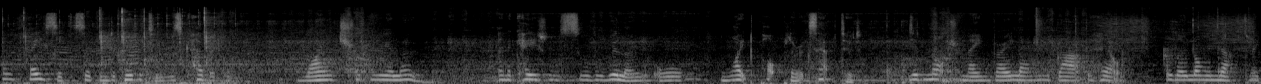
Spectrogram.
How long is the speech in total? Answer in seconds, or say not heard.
12 s.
